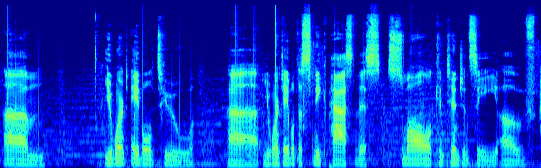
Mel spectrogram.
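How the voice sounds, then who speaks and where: A man narrating a live tabletop roleplaying session as game master, halting as he searches for words. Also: deep voice, a bit bright. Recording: music playing behind the voice. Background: background music.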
